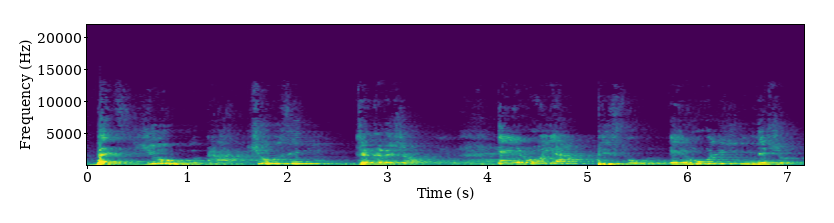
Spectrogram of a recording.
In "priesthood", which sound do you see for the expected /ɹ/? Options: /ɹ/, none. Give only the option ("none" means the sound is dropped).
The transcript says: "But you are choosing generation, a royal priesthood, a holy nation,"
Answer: none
